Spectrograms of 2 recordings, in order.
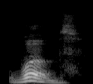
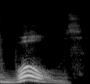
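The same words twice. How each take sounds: First: "wolves" without the L, as "woovs"; mispronounced wolves. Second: "wolves" with a clear, drawn-out L; correct wolves. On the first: Retold or imitated. Co-host quoting the host's slip, "wolves" said L-less. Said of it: "And then you said, "Wolves". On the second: Shown as a demonstration. Co-host correcting the host, "wolves" with its L sounded. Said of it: "There's an L. It's wolves".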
